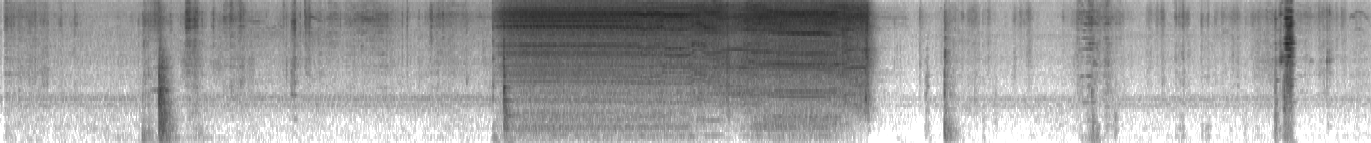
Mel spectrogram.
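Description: A cordless drill drilling through a pine board, its motor running steadily for about three and a half seconds, then stopping suddenly. A few short knocks and taps come before and after it.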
